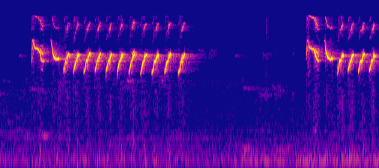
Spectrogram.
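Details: Oriental white-eye in loud song meant for training: a sharp introductory note, then about twelve quick, high rising chirps, a one-second pause, and the phrase starting again.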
